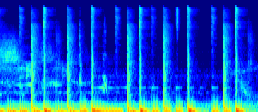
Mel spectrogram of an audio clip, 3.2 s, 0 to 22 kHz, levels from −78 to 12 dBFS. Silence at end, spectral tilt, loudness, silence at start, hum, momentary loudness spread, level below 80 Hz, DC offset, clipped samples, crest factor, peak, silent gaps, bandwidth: 0 s; -6 dB/octave; -20 LUFS; 0 s; none; 4 LU; -18 dBFS; under 0.1%; under 0.1%; 16 dB; 0 dBFS; none; 17 kHz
